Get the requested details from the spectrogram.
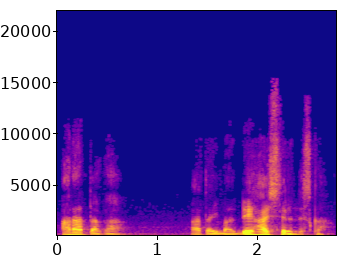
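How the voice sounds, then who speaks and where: A man preaching a sermon to a church congregation as pastor, animated and asking listeners rhetorical questions. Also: medium pitch, brisk, slightly rough. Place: church service before a congregation.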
